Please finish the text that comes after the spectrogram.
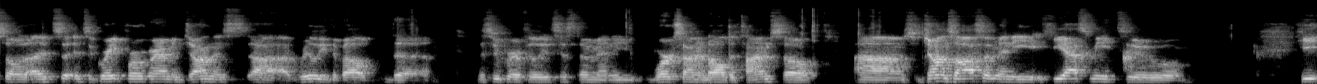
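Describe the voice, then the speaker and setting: A man's voice: mid-range voice, sharp tone. A man in his thirties from Guatemala hosting a casual webinar, chatty and slangy in an informal way. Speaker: webinar host and marketing coach. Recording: echoey room.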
